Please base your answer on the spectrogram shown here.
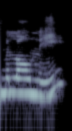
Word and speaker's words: Maloney: get it for learning with that e will be cut malone with the i will be pronounced maloney um let's see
